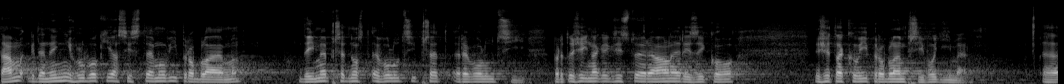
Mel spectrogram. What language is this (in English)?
Czech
